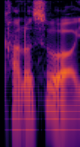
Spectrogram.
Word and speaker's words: connoisseur: 프랑스 말이기 때문에 발음이 connoisseur 이렇게 발음이 나는 겁니다.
